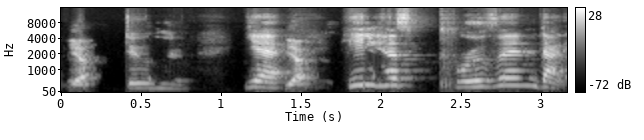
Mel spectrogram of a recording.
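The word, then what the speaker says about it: Doohan: I think I think Jack Duan that's how you pronounce his name yeah Doan yeah he has proven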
